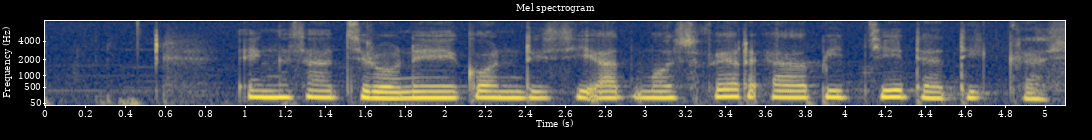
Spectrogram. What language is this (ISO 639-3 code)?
jav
